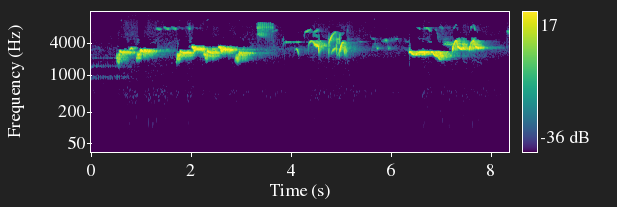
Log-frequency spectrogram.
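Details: Japanese thrush at about 800 m in Saitama Prefectural Forest, Chichibu, on an April 2019 morning, sings loud, varied whistled phrases with quick rolling notes in bursts of a second or two between pauses; faint high calls from other birds behind.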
